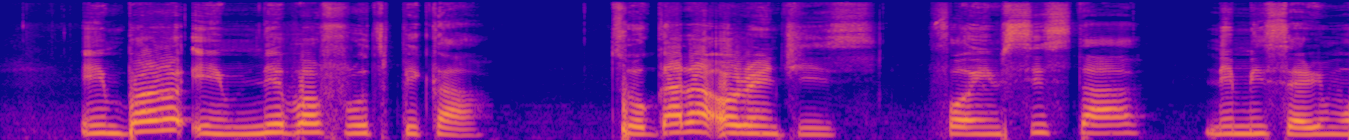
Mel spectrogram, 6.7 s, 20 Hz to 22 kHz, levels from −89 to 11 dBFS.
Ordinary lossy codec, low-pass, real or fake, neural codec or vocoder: none; none; fake; vocoder, 48 kHz, 128 mel bands, Vocos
